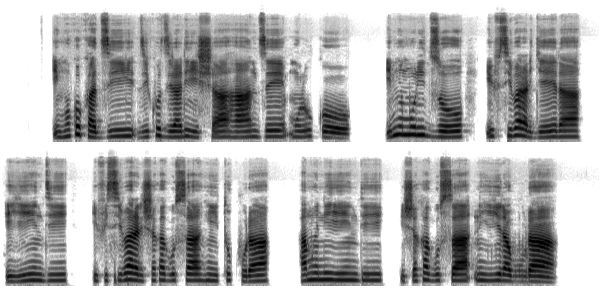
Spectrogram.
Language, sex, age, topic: Rundi, male, 36-49, agriculture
